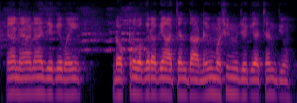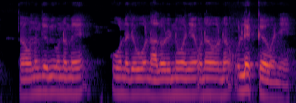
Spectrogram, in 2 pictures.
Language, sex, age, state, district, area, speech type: Sindhi, male, 45-60, Gujarat, Surat, urban, spontaneous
